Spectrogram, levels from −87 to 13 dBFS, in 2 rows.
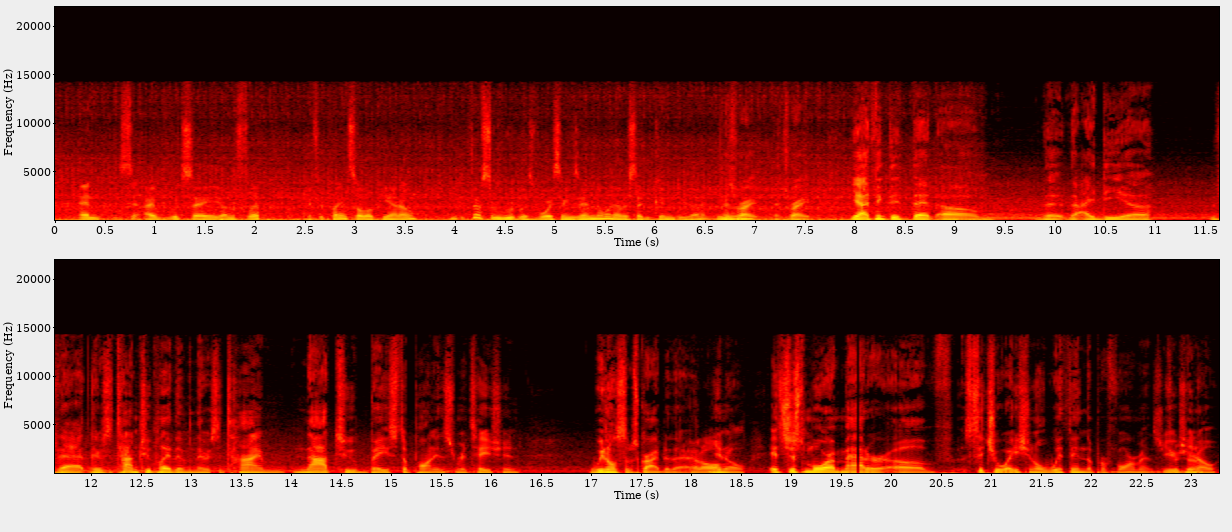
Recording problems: traffic noise; noticeable; throughout; 10 dB below the speech
choppy; very; from 19 to 21 s; 5% of the speech affected

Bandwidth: 14.5 kHz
